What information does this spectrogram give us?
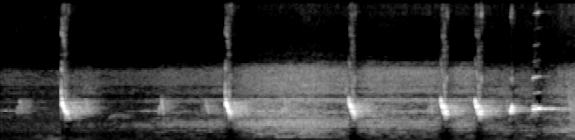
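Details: Kurincang giving a 'tembakan rapat' tutor song: scattered sharp, high, downslurred whip-like notes, a few close pairs, over a hissing, noisy background.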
